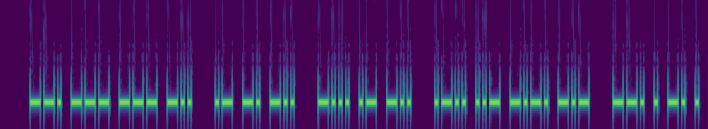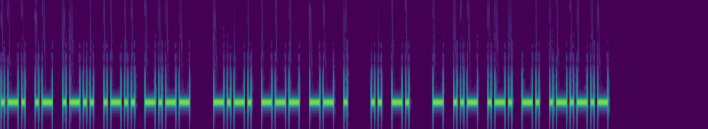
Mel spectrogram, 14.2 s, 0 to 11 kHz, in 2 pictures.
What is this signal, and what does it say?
Morse code, heard as a keyed tone, about 34 wpm, 700 Hz. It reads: GOOD AND BAD LUCK GENERALLY COME IN TURN.
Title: Sentences from Top 1500 Words 35wpm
